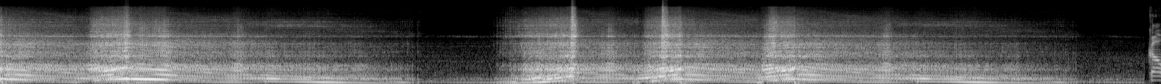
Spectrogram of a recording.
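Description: An Audi RS3 8V engine is revved repeatedly in loud, close bursts, each rising and falling in pitch, with short lulls between three rev sequences and no talking.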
